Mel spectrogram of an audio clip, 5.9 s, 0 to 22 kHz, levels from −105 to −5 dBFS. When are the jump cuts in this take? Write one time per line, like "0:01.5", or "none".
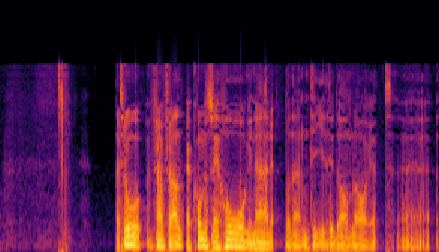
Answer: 0:01.6
0:02.4
0:02.8
0:03.8
0:04.4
